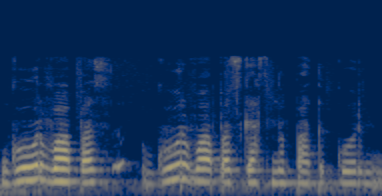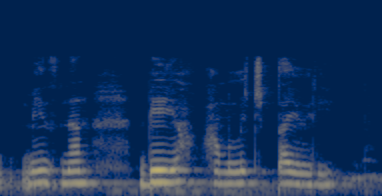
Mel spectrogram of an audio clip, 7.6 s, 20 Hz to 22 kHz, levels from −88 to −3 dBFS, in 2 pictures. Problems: low volume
